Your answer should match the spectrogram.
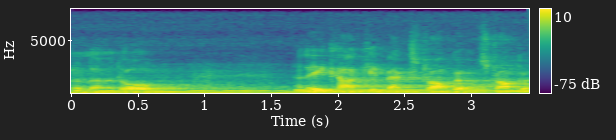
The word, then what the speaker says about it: Eka: Eka is Japanese pronunciation, like Zen is the Japanese pronunciation of the Chinese Chan.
